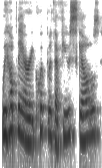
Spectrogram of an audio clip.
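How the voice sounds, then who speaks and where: A woman's voice: fairly high pitch, a little fast, a little mellow, husky. Earnest woman presenting, many ums. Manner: earnest, frequent ums and restarts. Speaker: nonprofit youth program presenter. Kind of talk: conference presentation.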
